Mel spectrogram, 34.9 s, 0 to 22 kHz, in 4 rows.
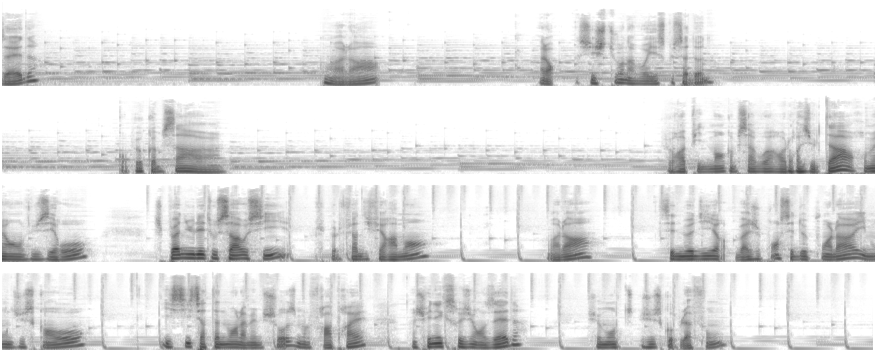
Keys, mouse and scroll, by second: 3.9 click, 5.1-8.5 middle drag, 8.6-9.0 scroll up 2, 9.3 scroll down 2, 15.5-16.6 middle drag, 17.3 KP_0, 19.6 ctrl+z, 22.1 ctrl+z, 24.0 right click, 24.7 shift+right click, 30.4 e, 30.8 z.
